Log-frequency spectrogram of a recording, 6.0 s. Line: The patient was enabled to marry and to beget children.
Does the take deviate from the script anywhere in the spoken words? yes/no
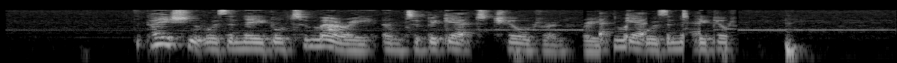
yes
